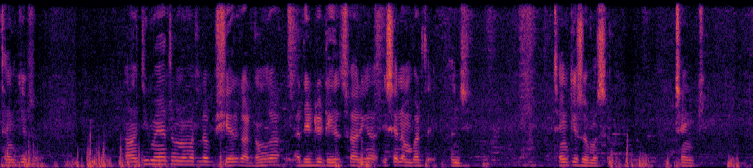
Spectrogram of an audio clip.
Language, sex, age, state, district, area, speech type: Punjabi, male, 18-30, Punjab, Pathankot, rural, spontaneous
